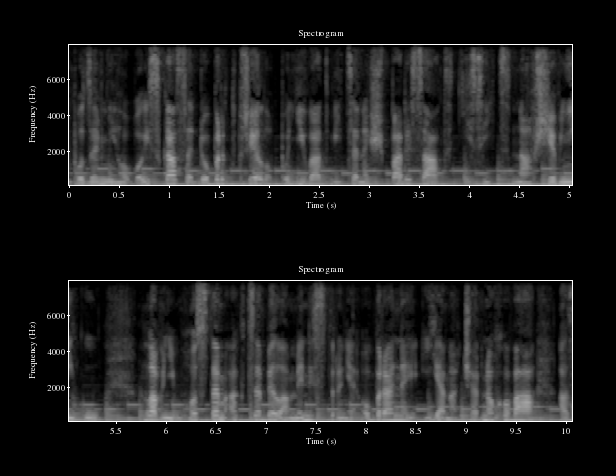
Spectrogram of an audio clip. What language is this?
Czech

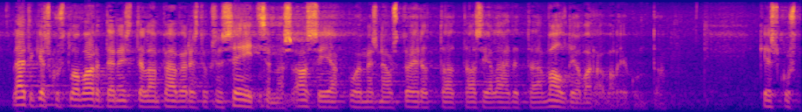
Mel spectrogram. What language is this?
Finnish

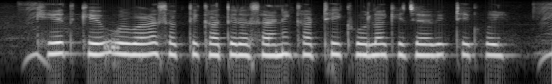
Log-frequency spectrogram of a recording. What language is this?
Bhojpuri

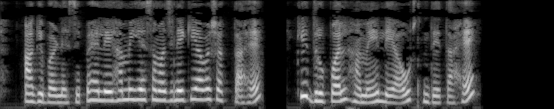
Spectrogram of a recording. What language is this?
Hindi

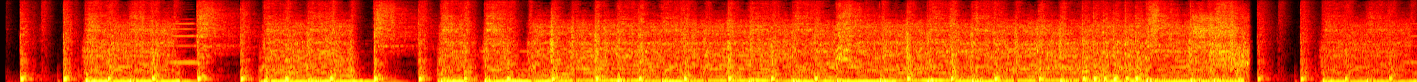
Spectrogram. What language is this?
Vietnamese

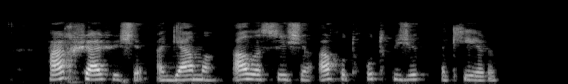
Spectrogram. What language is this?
Abkhazian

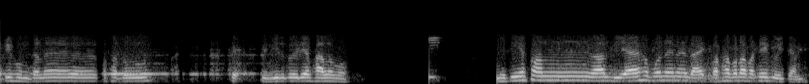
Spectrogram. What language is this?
Assamese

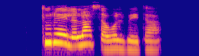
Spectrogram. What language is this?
Pashto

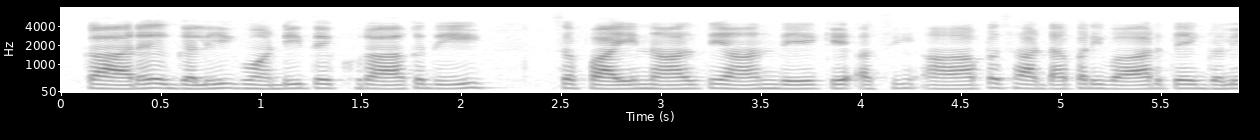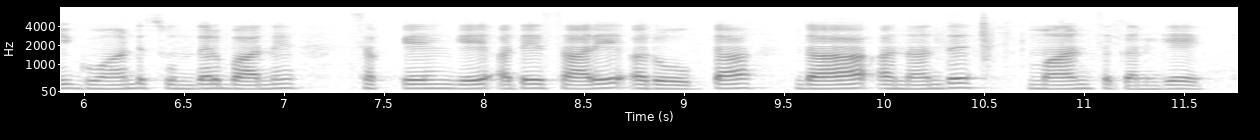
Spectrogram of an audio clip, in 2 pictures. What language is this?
Punjabi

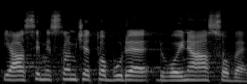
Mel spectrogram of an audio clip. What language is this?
Czech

